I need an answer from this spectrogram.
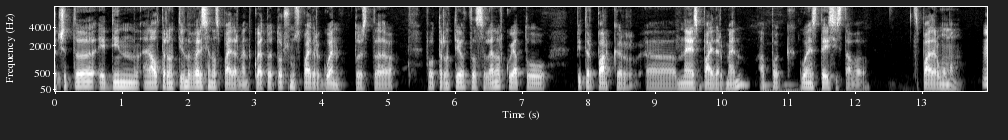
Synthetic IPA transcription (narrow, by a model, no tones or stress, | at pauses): t͡ʃɛt̪əɛd̪inɛ̰dnaɐlˠt̪ɛɾnɐt̪ivnəvɛɾsijənɐspajd̪ɛɾmɛnkojat̪oɛt̪ɔt͡ʃnʊspajd̪ɛɾɡwɛnt̪ɔɛst̪ə | fɐlˠt̪ɛɾnɐt̪ivət̪əsɛlɛnəfkojat̪o | pit̪əɾpaɾkəɾənɛɛspajd̪ɛɾmɛnapəkɡwɛnst̪ɛjsist̪avə̰ | spajd̪ɛɾmɔmə̰n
